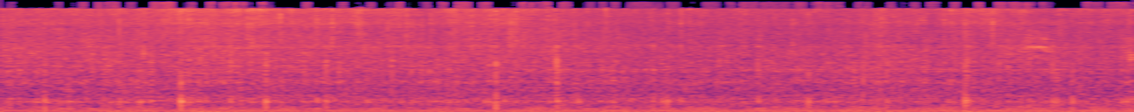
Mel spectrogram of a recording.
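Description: Dense, steady sizzling of corn on the cob, pineapple rings and peanuts frying on a hot griddle, with scattered sharp pops and crackles throughout.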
